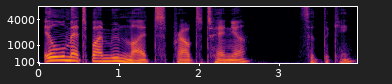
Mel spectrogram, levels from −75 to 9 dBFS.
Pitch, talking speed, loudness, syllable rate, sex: 130 Hz, 135 wpm, -18 LUFS, 3.7 syllables/s, male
